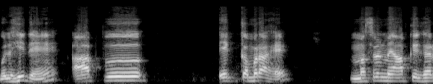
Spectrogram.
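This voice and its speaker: A man speaks with a bright, sharp tone at a fairly high pitch. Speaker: Islamic scholar, mufti. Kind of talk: religious debate.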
